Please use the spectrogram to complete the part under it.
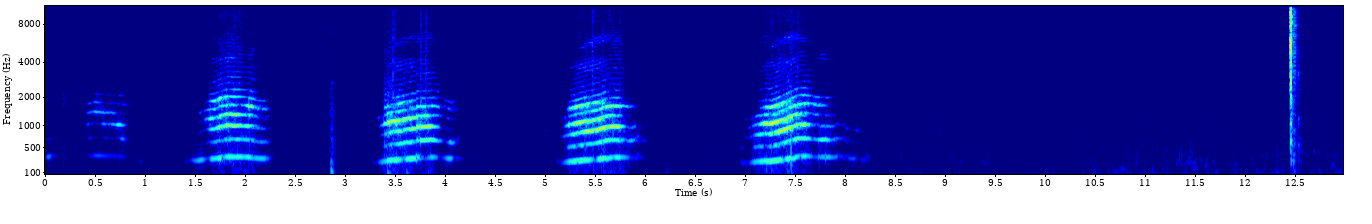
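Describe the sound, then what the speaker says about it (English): A house cat meows four times at a steady, unhurried pace, each call drawn out and close, with a soft chirp before them and a sharp click near the end in an otherwise quiet room. "my wife's cat wanting to get into the show tonight and be a special guest appearance"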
